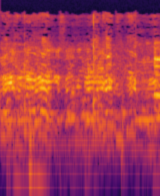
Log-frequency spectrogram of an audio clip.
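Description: Crowd of voices, singing mixed with chatter, over a couple of deep hand-drum strokes whose pitch drops after each hit, typical of devotional kirtan.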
